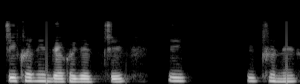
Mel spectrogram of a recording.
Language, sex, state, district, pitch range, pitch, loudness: Bengali, male, West Bengal, Dakshin Dinajpur, 130-155 Hz, 140 Hz, -20 LUFS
